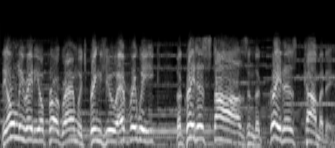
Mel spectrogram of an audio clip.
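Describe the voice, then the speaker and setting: A man's voice: sits high, lively intonation, a little fast. A man announcing a scripted 1940s radio comedy program. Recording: muffled vintage radio broadcast over loud music.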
